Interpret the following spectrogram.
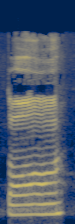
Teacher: জিহ্বার আগাটা উপরের দাঁতের গোড়ার মধ্যে রাখেন, রাইখা সেটা মুখ টুক বাঁকা হবে না, কিচ্ছু হবে না, আপনি মোটা করে একটা শব্দ করবেন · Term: তোয়া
